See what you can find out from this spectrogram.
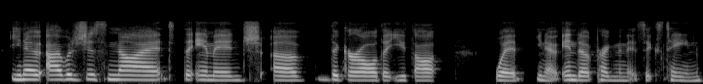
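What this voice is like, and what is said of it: Southern American Alabama accent. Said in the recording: “It was in the state of Alabama. ... you can probably tell by my accent. ... Yeah, you've got an accent.”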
